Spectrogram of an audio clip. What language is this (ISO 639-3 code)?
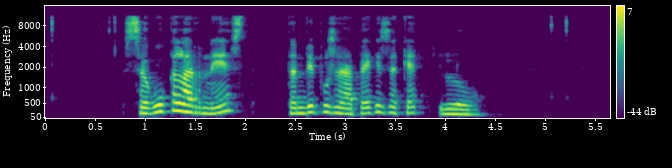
cat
